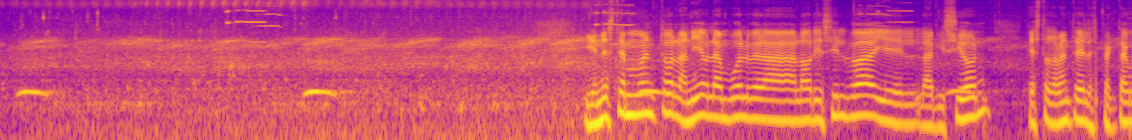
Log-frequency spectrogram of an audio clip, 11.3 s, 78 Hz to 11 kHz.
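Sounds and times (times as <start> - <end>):
low hoots: 0.0 - 10.6
night chorus of insects or frogs: 0.0 - 11.3
long-eared owl chicks' high-pitched squeaks: 2.2 - 3.4, 5.4 - 7.0, 8.8 - 9.8
speech: 5.9 - 11.3.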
